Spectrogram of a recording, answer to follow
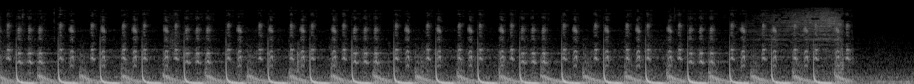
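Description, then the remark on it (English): A bouncy chicken dance tune plays loudly at a steady, quick oom-pah beat, with clucking-like accents over the rhythm, then cuts off abruptly just before the end. “Almost done with the chicken dance.”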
